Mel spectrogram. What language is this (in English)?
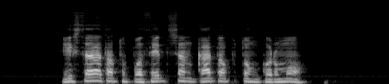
Greek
